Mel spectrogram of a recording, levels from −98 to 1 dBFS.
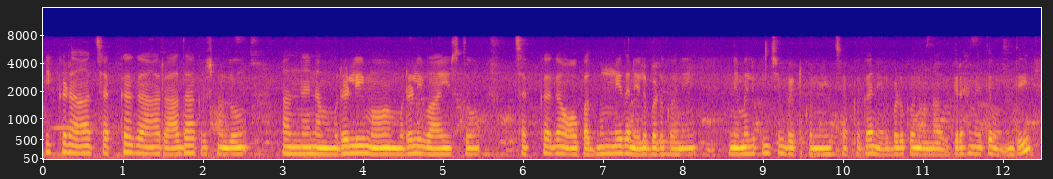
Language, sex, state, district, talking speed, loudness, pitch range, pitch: Telugu, female, Andhra Pradesh, Anantapur, 95 wpm, -15 LUFS, 150-165 Hz, 155 Hz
